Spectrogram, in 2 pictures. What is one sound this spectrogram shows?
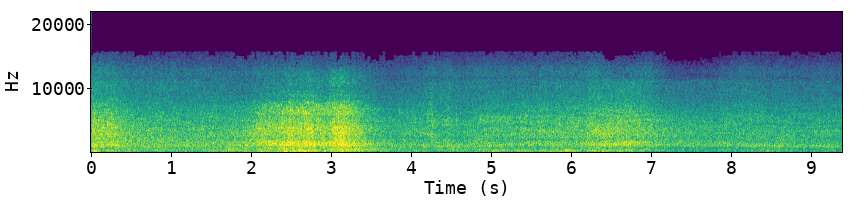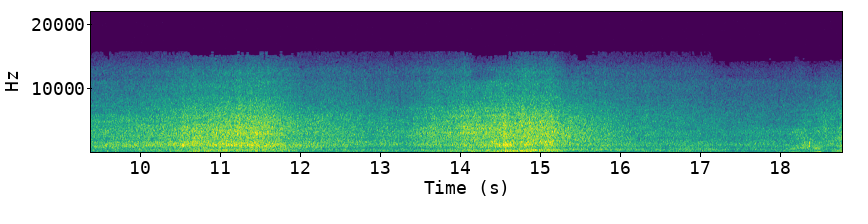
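Small waves wash up onto a sandy shore and hiss as they pull back.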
